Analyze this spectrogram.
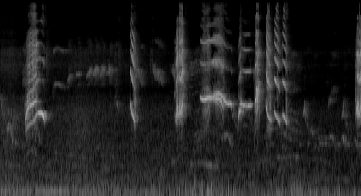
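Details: Oriental magpie-robin song to stimulate breeding condition: scattered buzzy bursts and a warbled whistle, then a quick series of repeated sharp notes, over a noisy low background hum.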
